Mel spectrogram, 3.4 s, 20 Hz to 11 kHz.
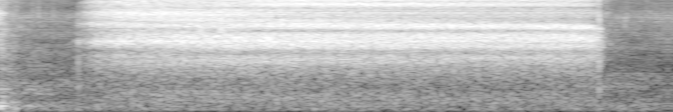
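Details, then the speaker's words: RPM2 vape after fitting a new coil, steady airy hiss for about two and a half seconds with no bubbling or crackle; clean dry draw, no gurgling. "don't know if y'all heard that, but there was no gurgling. Like, you can hear that. No gurgling."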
